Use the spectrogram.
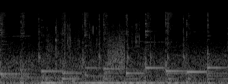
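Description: A goat splashing into water in Goat Simulator, brief liquid sloshing and dripping sounds with a faint tonal game background, someone talking faintly over it.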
